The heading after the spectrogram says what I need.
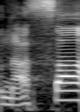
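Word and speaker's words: נָשָׂא: 나싸 하면은 이거 씬입니다. 쉰이 아니라 나싸 하면은 들어올리다.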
